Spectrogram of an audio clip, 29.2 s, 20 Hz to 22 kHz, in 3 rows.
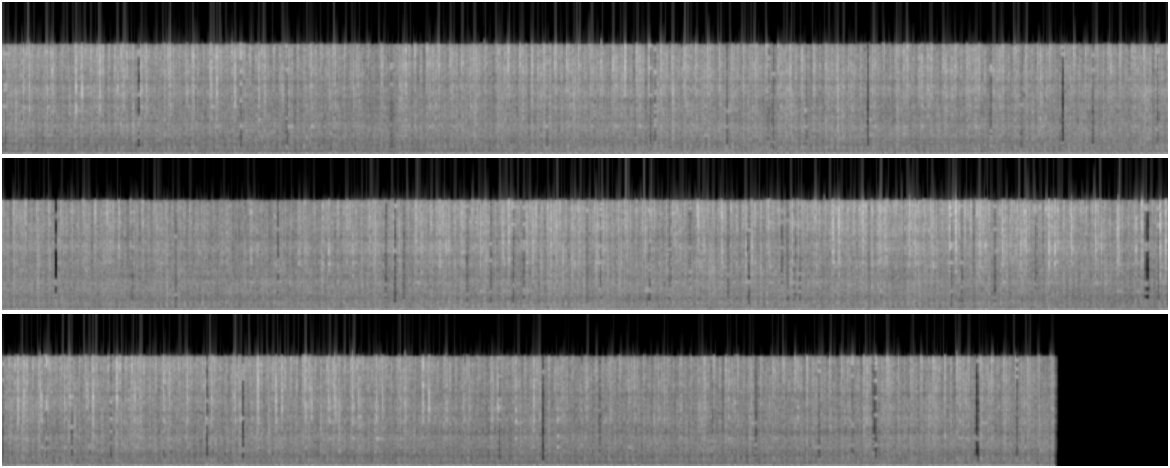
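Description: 18 hp Briggs & Stratton opposed-twin flathead engine of a lawn tractor idling steadily with a fast, even exhaust beat. It cuts off suddenly near the end.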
